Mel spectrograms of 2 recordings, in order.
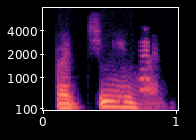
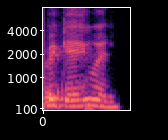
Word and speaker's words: Debwewin: And she brought that name forward, Bajewin or Begawin, like we were saying it wrong at one point. yeah. You got it. We were saying Begawin. Yeah. Yeah, But that's that English version of reading it.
